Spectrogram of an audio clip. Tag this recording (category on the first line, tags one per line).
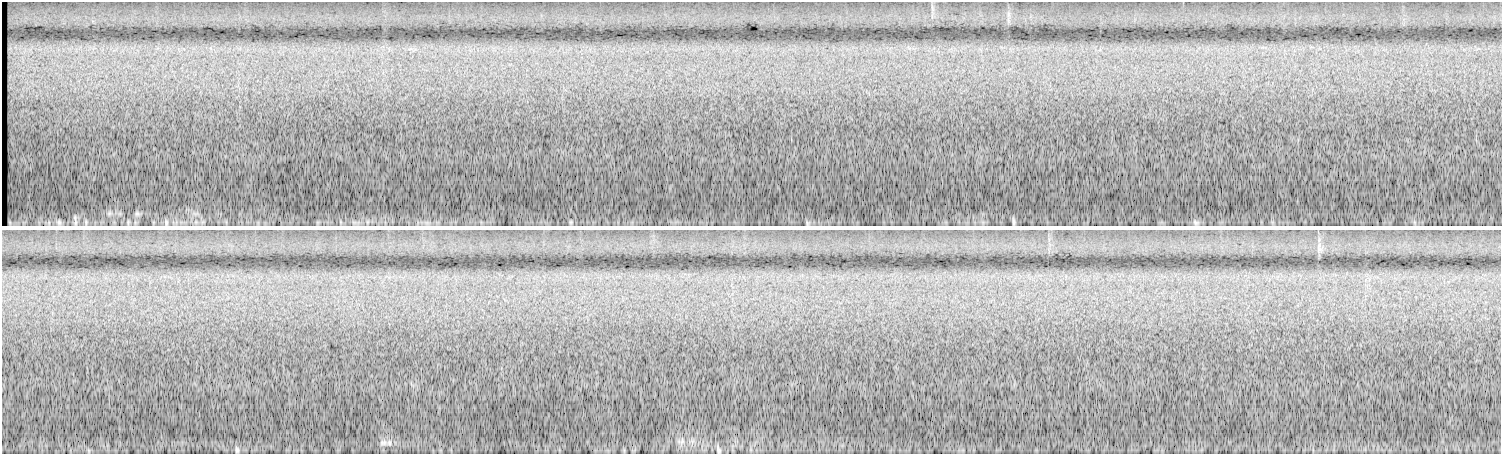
Soundscapes > Nature
nature
raining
